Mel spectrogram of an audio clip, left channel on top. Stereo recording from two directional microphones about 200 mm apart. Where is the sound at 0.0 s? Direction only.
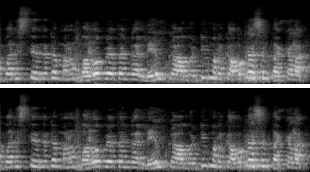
5° right (ahead or behind).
